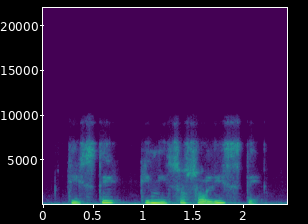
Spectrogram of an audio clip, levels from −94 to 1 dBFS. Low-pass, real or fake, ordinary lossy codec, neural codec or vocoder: 7.2 kHz; fake; Opus, 16 kbps; codec, 16 kHz, 16 kbps, FreqCodec, smaller model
